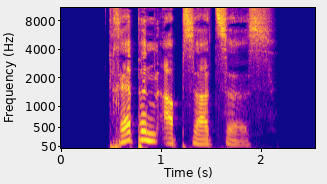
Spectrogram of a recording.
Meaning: genitive singular of Treppenabsatz
- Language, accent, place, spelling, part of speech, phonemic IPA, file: German, Germany, Berlin, Treppenabsatzes, noun, /ˈtrɛpn̩apzat͡səs/, De-Treppenabsatzes.ogg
